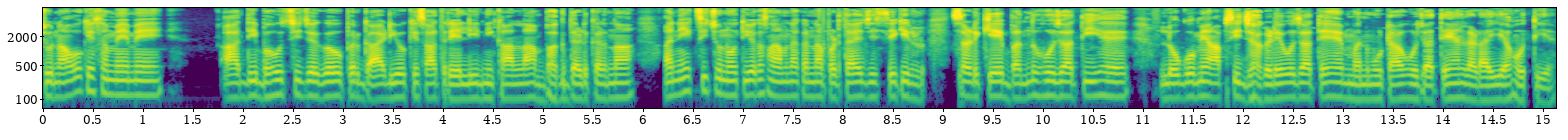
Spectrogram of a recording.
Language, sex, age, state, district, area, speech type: Hindi, male, 18-30, Rajasthan, Jaipur, urban, spontaneous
